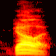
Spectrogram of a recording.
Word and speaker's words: Gullett: school history anywhere, Don Gillett, I think is how you say that. He won the World Series 4 years in a row with the Reds and Yankees. Gillett or Gullett? Gullett. Okay. Gullett.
